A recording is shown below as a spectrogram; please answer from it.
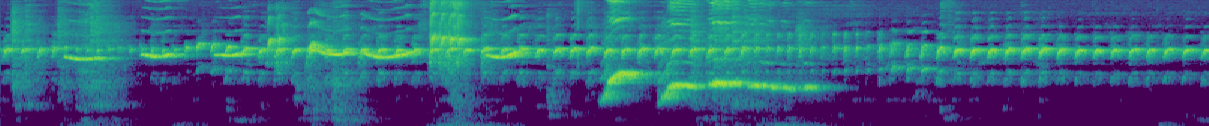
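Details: Afternoon bird singing: two loud whistled phrases that jump up sharply then glide down, set against a constant rapid pulsing buzz and a few faint chirps.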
